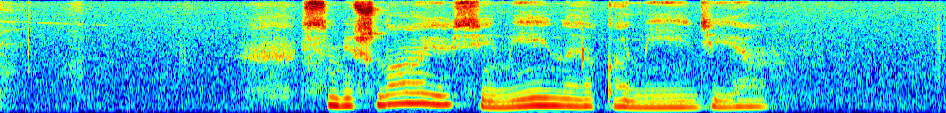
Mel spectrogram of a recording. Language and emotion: Russian, sad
